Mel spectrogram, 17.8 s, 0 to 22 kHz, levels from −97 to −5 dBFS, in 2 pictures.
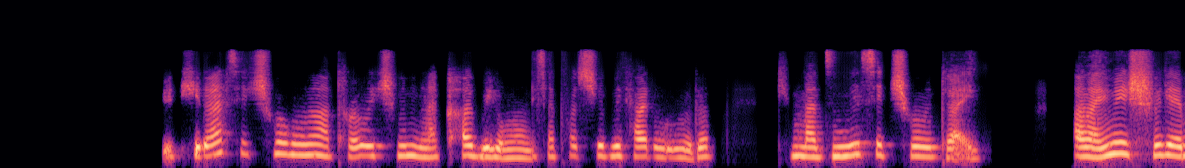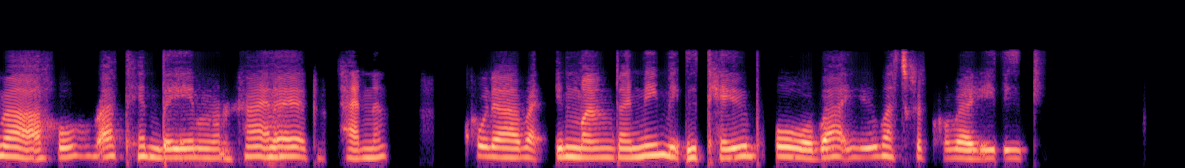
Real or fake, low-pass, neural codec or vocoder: fake; 7.2 kHz; codec, 16 kHz, 0.5 kbps, X-Codec, HuBERT features, trained on general audio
